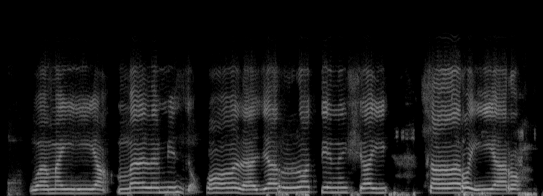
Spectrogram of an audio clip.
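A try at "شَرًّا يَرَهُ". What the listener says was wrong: Nah, syarronnya ro-nya tasdid syarran. Syarran yarah. Syarran, ulangi, syarran yarah. Syarra, syarran.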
